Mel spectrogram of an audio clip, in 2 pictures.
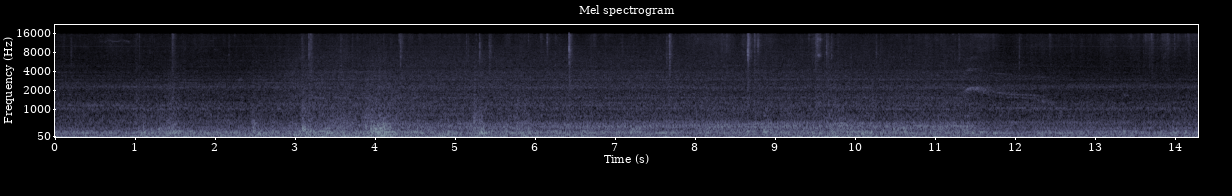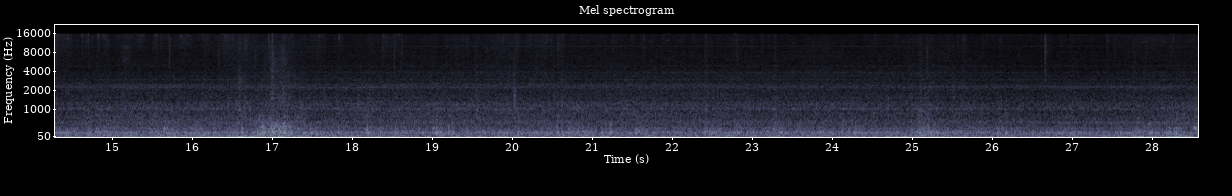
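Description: Running noise inside the passenger cabin of a JR Hokkaido 789 series 1000 subseries electric train, recorded in a motor car: a steady low rumble of the train on the rails, with a few brief louder bumps, notably about four and seventeen seconds in.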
